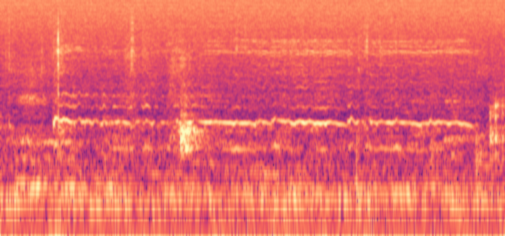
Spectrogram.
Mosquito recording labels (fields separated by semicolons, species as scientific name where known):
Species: Anopheles squamosus; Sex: female; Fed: unfed; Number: one; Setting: cup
